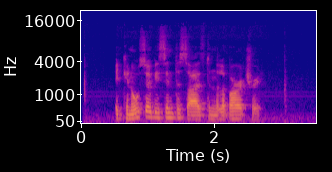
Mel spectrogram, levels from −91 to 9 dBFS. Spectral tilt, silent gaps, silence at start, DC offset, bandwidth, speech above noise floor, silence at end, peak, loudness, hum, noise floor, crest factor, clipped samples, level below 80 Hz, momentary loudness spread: -6.5 dB/octave; none; 0.5 s; under 0.1%; 14.5 kHz; 29 dB; 0.85 s; -10 dBFS; -28 LUFS; none; -57 dBFS; 20 dB; under 0.1%; -60 dBFS; 12 LU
